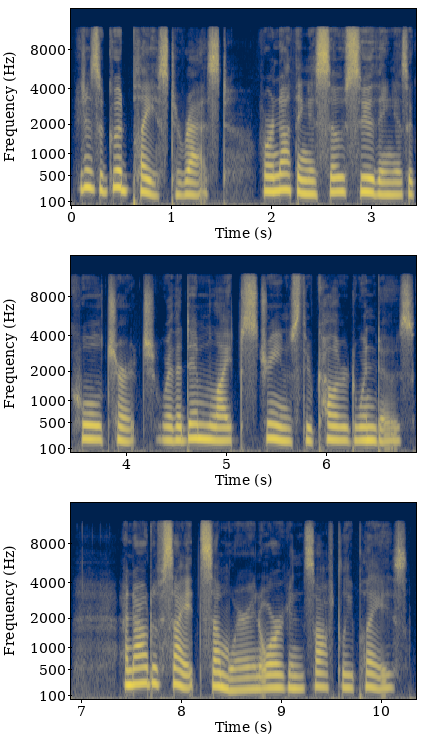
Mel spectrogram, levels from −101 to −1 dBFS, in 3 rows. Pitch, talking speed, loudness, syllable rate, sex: 215 Hz, 190 wpm, -19 LUFS, 4.8 syllables/s, female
